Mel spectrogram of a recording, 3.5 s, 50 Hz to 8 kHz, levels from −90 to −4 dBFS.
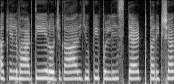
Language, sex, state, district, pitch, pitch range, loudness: Hindi, female, Uttar Pradesh, Muzaffarnagar, 245 Hz, 240-255 Hz, -16 LUFS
